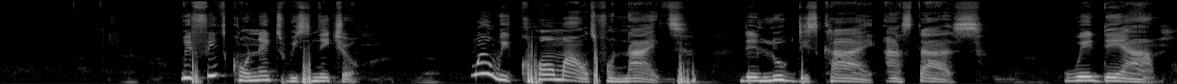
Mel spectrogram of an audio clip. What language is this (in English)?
Nigerian Pidgin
